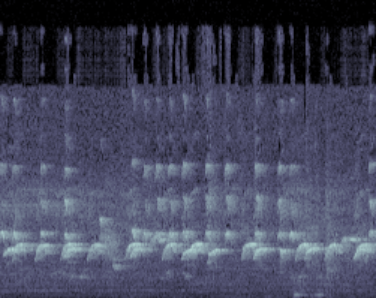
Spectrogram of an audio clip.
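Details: Bright lemon-coloured male canary singing: a steady series of short whistled upslurred notes, roughly two per second, with a faint low thump midway.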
